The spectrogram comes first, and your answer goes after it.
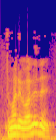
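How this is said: It is said with a threatening tone. The speaker warns they will tell the father. "دھمکی بھی ہو سکتی ہے کہ ابھی بتاؤں گا تمہارے ابا کو"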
